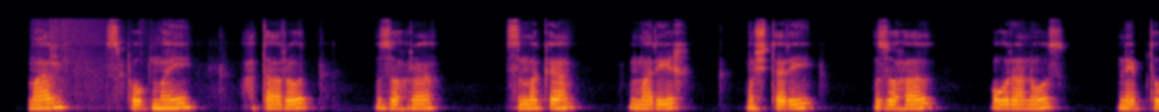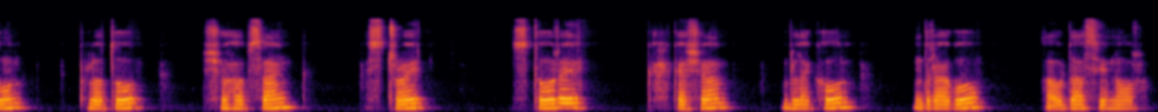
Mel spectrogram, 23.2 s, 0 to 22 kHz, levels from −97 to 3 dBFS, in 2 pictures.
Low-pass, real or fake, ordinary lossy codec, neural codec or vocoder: 10.8 kHz; real; none; none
